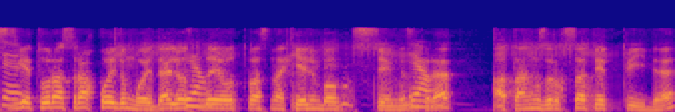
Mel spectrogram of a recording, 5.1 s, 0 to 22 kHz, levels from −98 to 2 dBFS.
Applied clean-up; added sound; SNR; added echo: neural mask model RNNoise.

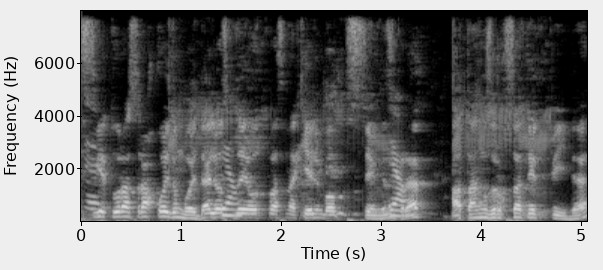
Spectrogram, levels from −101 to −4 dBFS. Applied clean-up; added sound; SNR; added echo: classical method log-MMSE.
